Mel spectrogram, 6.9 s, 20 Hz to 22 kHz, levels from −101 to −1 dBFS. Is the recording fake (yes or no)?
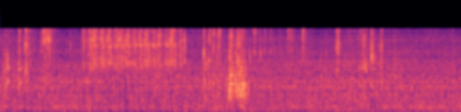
no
